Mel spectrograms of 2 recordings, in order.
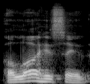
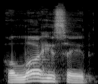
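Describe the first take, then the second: No difference in how they are said.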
